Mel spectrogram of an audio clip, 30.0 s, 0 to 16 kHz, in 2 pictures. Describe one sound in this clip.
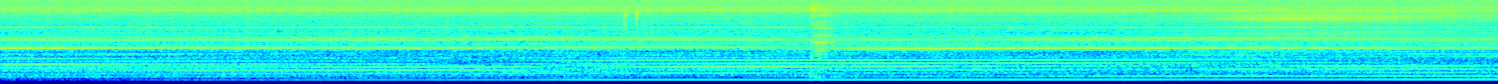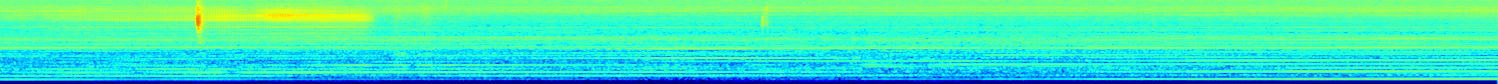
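A 3D printer's motors whine in steady, shifting tones.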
